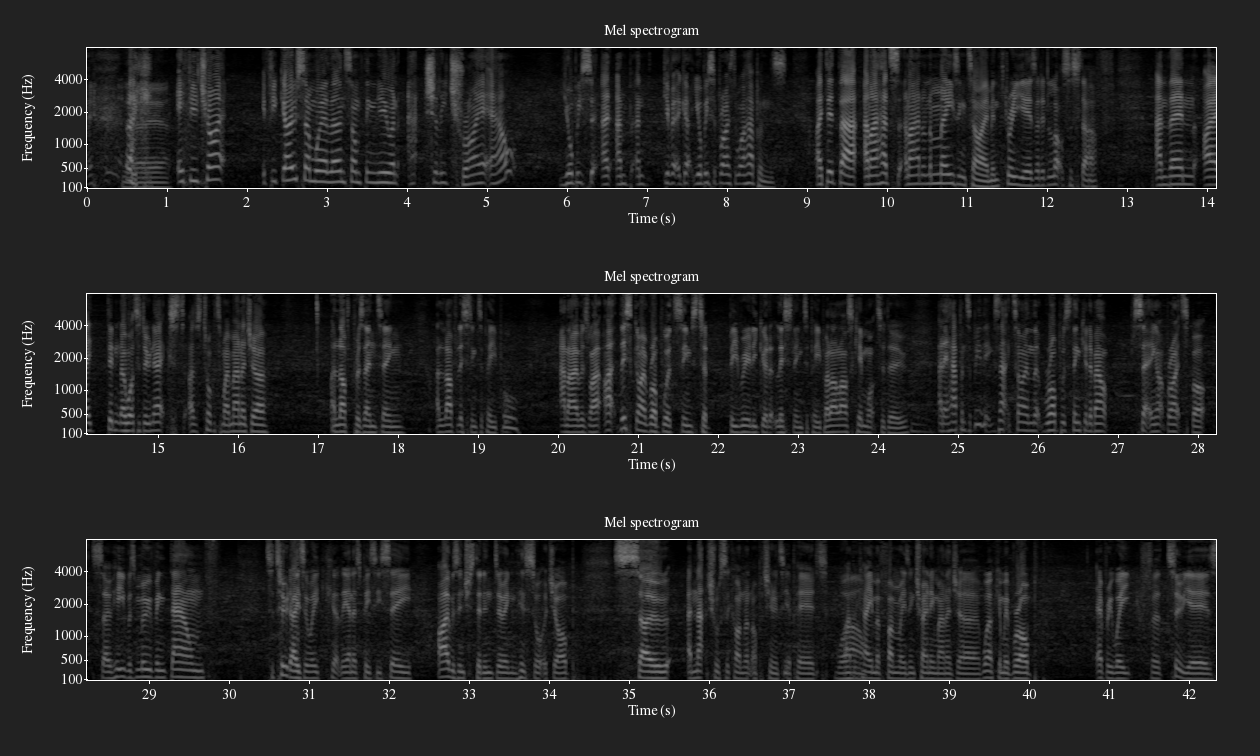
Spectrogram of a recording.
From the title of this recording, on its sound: Live from IFC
